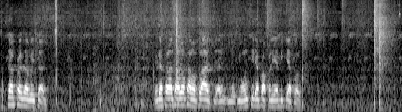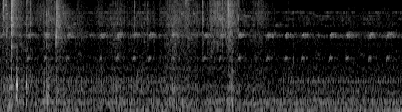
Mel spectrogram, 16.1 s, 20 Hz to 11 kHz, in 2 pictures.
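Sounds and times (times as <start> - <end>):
insect chirping: 0.0 - 16.0.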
